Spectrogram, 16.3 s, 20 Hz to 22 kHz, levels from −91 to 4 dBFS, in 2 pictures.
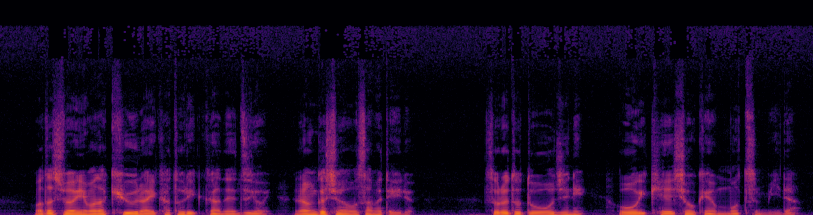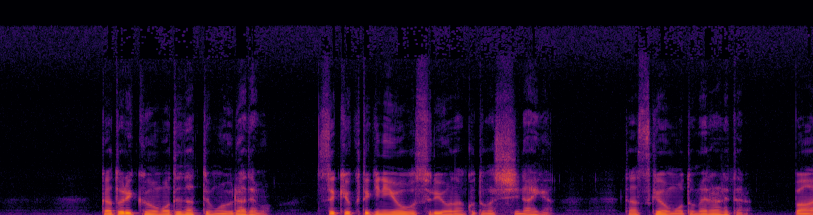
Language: Japanese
